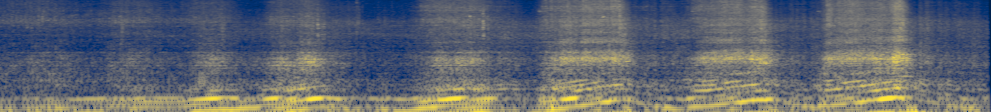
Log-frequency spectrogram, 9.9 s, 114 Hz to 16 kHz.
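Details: 1975 Toyota Corolla KE35 hardtop, not yet warmed up, exhaust baffle still fitted; engine revs up and settles back several times, smooth and even with soft exhaust note, no knocks; idles properly only with air con on; sounds healthy.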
